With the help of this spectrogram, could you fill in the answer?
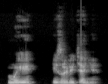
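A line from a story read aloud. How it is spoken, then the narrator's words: Gloomy. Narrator (Russian): мрачно сказал он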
